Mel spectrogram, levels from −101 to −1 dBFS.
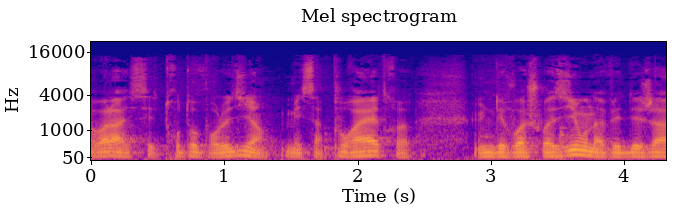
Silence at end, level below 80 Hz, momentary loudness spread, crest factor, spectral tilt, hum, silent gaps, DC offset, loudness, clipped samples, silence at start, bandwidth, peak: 0 s; -46 dBFS; 11 LU; 16 dB; -6 dB/octave; none; none; under 0.1%; -30 LUFS; under 0.1%; 0 s; 15 kHz; -14 dBFS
